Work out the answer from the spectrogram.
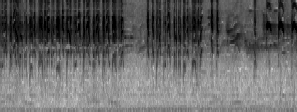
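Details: High, thin twittering from a sogon (ruby-cheeked sunbird), said to be worked up and calling a male: a fast chattering burst of about two and a half seconds, a second burst, then three clear repeated whistled notes near the end.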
